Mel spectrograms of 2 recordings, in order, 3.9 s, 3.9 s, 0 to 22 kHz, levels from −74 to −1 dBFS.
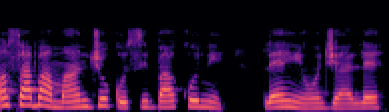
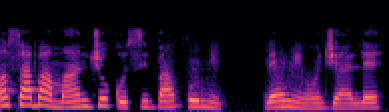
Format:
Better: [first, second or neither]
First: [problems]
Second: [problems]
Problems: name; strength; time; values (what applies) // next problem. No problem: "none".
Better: first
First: none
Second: noise reduction (neural separator model SepFormer DNS4)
